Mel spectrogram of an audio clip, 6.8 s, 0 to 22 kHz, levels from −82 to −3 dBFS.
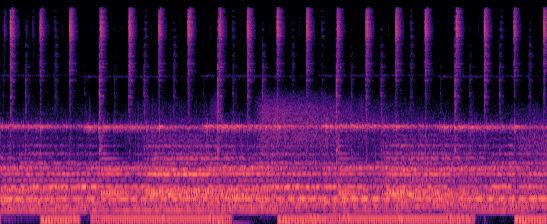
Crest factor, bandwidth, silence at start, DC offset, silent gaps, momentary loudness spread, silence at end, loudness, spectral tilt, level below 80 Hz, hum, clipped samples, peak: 14 dB; over 20 kHz; 0 s; under 0.1%; none; 3 LU; 0 s; -25 LUFS; -5.5 dB/octave; -34 dBFS; none; under 0.1%; -12 dBFS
